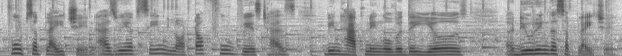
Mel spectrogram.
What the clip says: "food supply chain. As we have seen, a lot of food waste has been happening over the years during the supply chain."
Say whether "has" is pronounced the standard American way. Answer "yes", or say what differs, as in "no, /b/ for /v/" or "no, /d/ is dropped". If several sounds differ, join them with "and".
yes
